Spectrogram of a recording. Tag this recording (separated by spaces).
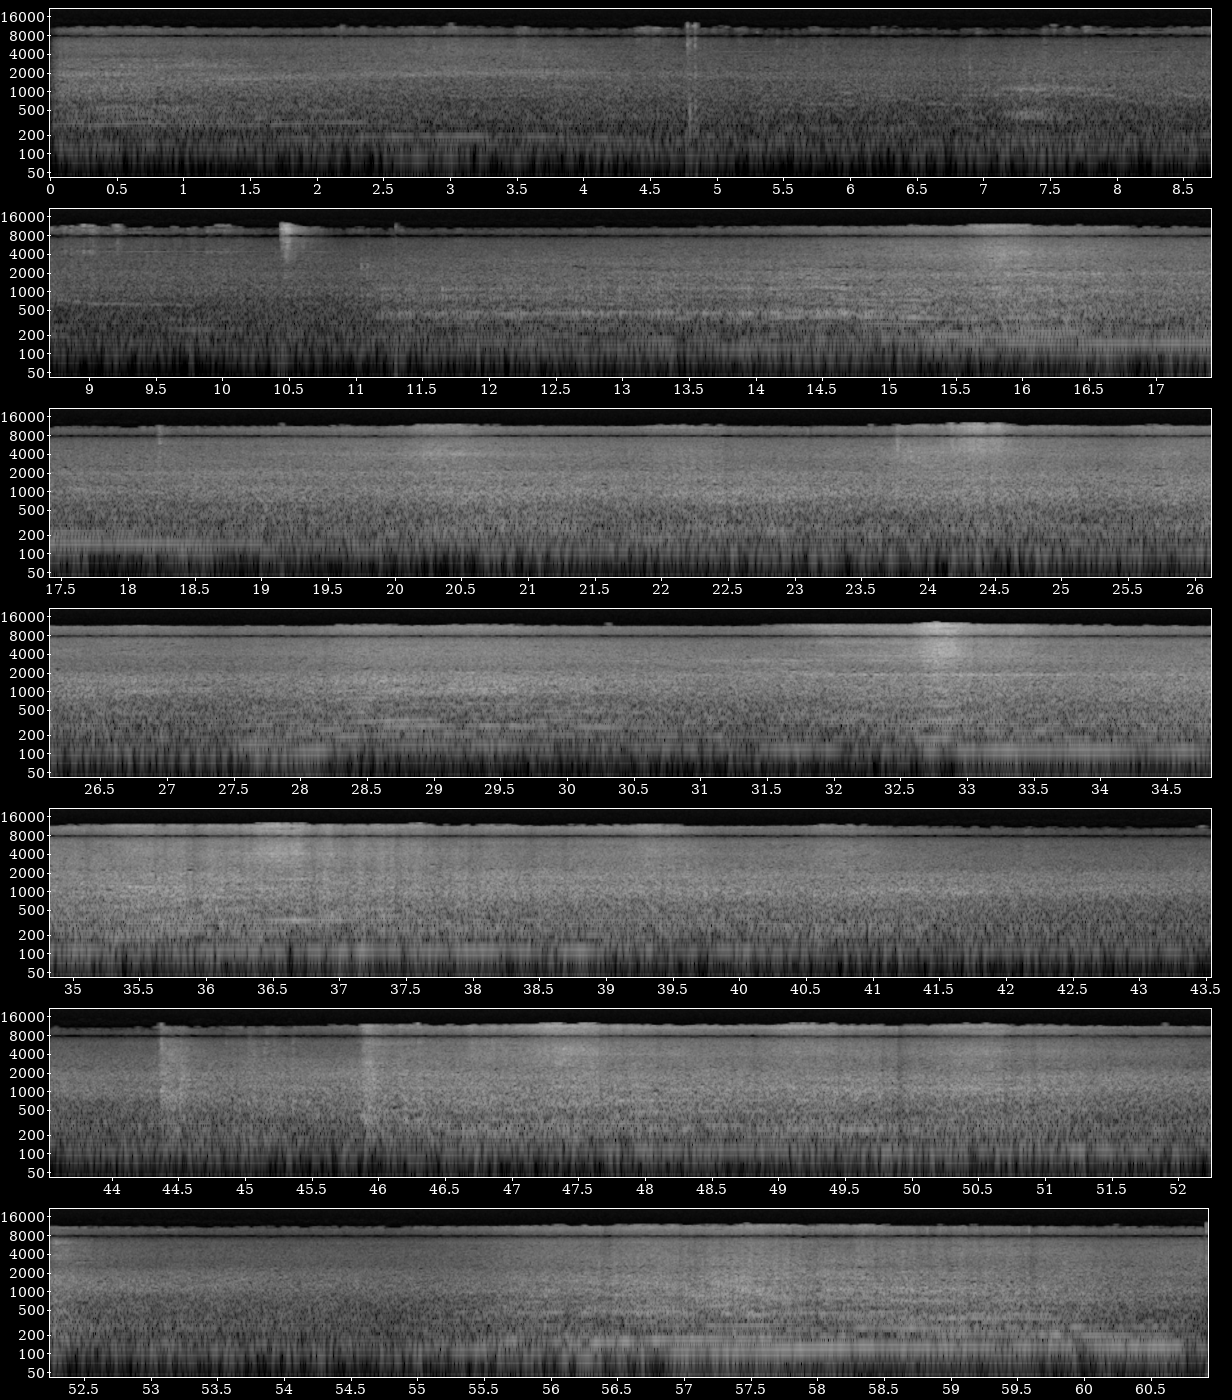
ambient ambient-noise background background-noise car city firenze florence noise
